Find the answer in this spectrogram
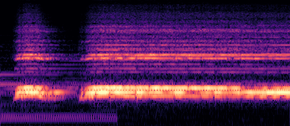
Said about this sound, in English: Oh, I know what that is. It's the Bible train, and it's pulling in town just in time.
